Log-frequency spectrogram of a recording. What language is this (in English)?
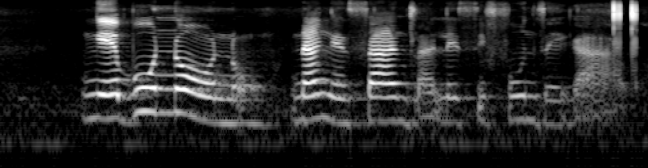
Swati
